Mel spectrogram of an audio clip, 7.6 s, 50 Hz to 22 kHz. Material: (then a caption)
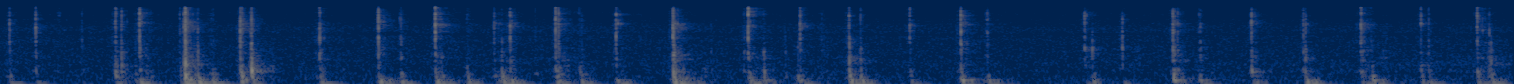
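Plastic. Long nails tap and press the black plastic keys of a dark laptop keyboard in a typing motion, making about 30 quiet, separate clicks. Each tap is a short, dull click with a low thump near 90 Hz and a faint bright tick, dying away almost at once. The taps come in an uneven typing rhythm.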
